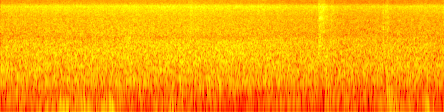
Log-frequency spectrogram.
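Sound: waterfall rushing water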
